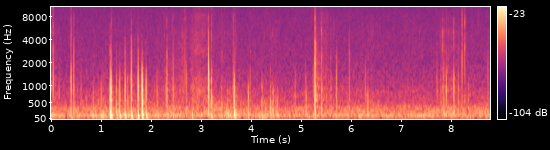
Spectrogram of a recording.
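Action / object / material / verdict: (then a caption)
scrape / gel bead eye mask with a plastic shell / plastic / none. Long nails scratch and squeeze a pink, flat eye mask made of a clear plastic shell filled with small gel beads, and the mask flexes. It makes a quiet, low, rumbling squish with scattered sharp, bright clicks and taps, bunched near the start and then spaced out.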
